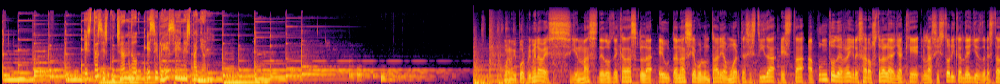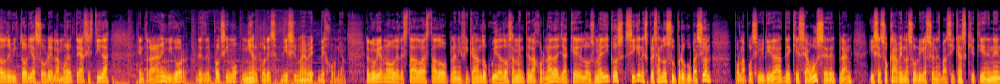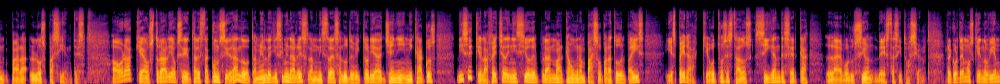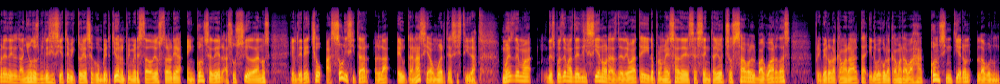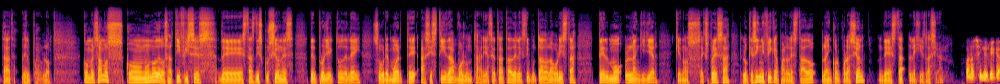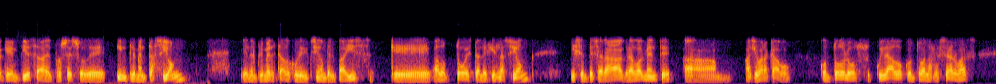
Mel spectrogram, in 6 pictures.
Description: Conversamos con uno de los participantes de las discusiones sobre el proyecto de ley de muerte asistida, el ex diputado laborista Telmo Languiller.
